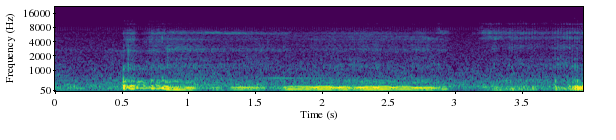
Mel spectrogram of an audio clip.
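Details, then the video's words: Reese, a pet dog, snores while asleep, a low rattling purr-like rumble sustained for a couple of seconds after a sharp snort, in a quiet room. "Snoring Dog"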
